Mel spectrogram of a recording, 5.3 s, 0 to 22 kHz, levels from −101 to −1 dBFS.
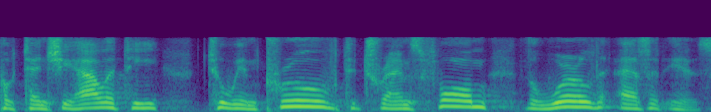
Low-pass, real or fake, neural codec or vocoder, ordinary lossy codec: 5.4 kHz; fake; codec, 16 kHz in and 24 kHz out, 1 kbps, XY-Tokenizer; MP3, 48 kbps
